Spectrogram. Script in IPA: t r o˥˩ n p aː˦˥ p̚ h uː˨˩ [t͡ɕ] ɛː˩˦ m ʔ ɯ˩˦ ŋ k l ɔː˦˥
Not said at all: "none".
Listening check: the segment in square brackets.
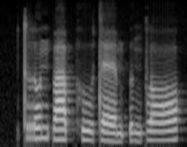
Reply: t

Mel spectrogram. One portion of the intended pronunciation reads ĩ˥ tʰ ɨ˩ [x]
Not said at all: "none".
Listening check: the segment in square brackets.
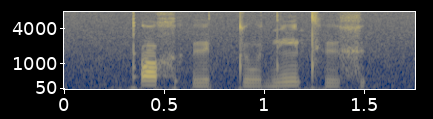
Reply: x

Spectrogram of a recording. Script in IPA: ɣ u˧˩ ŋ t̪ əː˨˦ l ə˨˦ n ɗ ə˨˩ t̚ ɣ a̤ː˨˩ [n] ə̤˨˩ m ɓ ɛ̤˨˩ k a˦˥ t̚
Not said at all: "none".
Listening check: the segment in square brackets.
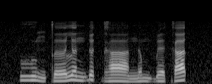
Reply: n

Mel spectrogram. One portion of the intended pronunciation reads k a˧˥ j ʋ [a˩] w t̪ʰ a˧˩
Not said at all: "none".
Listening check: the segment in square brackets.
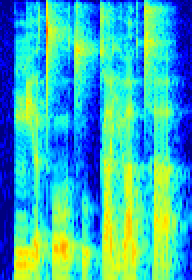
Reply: a˧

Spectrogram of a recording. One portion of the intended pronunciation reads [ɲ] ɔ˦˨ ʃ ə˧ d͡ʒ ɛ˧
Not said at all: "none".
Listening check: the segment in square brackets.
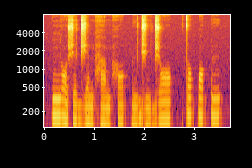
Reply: ɲ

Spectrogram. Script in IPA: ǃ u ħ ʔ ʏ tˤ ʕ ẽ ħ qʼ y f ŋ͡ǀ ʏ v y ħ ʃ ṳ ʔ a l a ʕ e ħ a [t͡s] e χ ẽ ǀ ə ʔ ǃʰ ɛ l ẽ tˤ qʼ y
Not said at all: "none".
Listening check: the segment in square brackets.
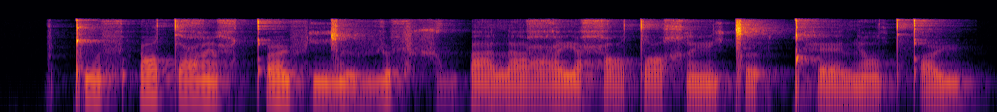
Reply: tˤ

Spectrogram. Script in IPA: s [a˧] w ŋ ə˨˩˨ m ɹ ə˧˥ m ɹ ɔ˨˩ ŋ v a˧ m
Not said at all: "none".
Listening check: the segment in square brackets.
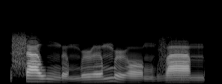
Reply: a˧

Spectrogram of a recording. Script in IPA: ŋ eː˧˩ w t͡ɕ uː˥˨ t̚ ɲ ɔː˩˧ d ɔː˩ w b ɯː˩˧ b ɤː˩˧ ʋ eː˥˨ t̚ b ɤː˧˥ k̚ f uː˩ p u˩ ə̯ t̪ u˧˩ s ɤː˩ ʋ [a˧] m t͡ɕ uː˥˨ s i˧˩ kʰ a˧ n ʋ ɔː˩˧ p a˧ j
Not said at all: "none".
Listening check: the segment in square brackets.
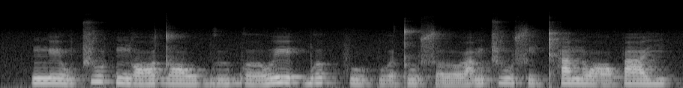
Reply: a˧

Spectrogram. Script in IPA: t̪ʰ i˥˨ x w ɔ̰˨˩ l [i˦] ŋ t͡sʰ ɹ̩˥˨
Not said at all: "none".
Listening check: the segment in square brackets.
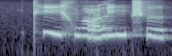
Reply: i˦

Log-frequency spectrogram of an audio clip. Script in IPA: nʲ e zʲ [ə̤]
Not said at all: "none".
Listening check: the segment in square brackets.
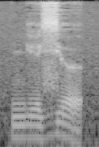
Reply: ə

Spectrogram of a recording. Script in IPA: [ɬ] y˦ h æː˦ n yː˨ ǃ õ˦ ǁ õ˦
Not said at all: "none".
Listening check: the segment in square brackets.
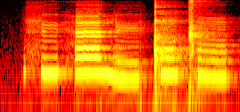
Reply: ɬ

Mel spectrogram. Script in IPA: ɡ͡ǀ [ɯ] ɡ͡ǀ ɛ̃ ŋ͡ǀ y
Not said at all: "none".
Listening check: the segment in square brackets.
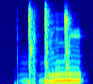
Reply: ə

